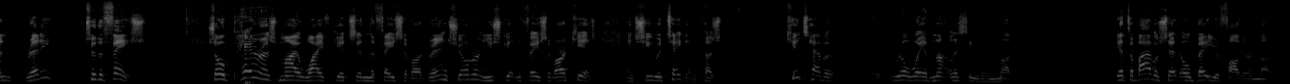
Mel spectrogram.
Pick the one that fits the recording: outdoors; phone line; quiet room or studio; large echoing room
large echoing room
